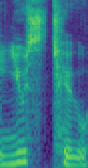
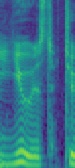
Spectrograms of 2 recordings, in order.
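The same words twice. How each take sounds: First: The two words run together as one unit. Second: The two words are said clearly apart. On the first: It means being accustomed to something. "it's with a T" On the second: It means being utilized for a purpose. "you separate used and to"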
